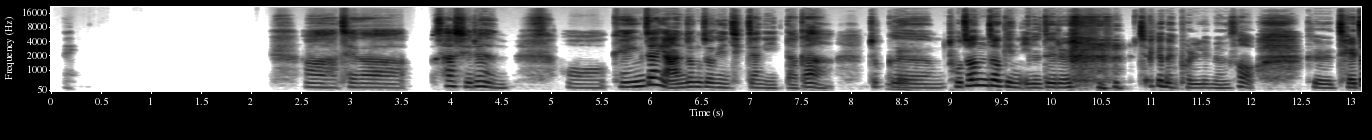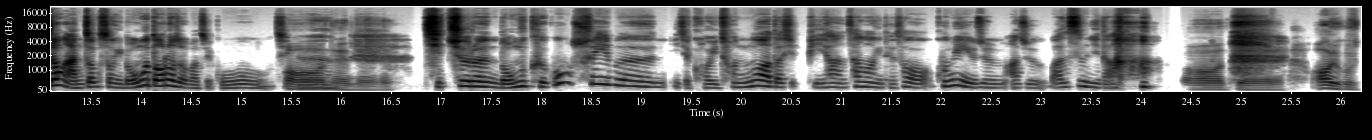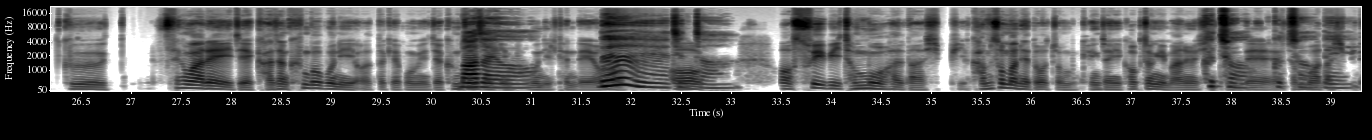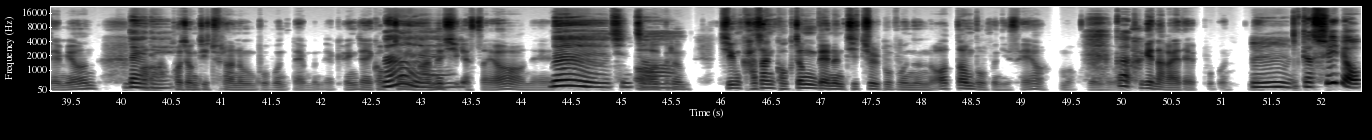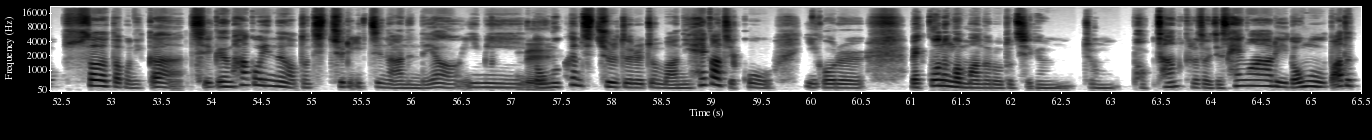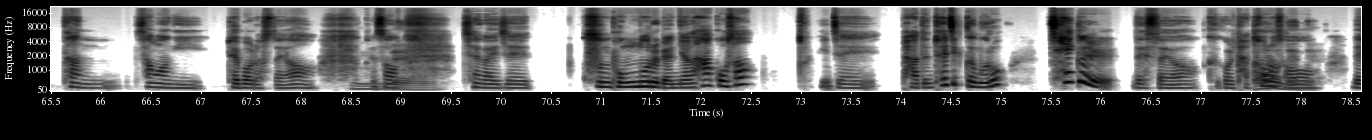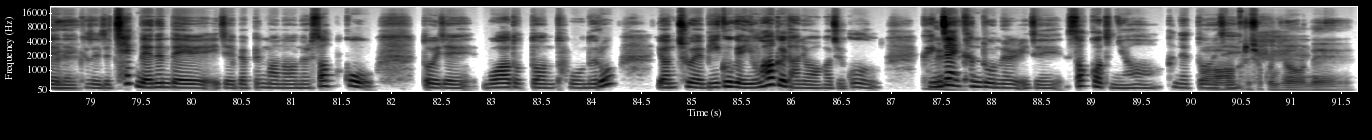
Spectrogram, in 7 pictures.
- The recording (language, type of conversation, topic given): Korean, advice, 큰 지출과 수입 감소로 인해 재정적으로 불확실한 상황을 어떻게 해결하면 좋을까요?
- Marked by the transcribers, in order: laughing while speaking: "일들을"; other background noise; laugh; tapping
